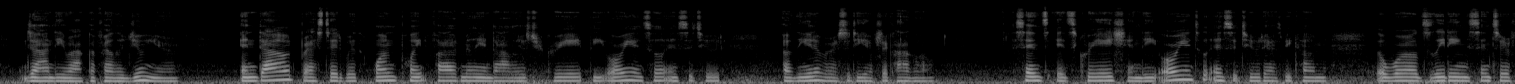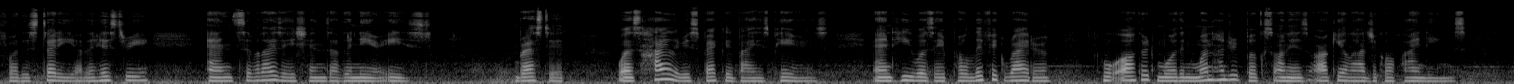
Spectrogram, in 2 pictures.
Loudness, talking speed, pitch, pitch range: -32 LUFS, 130 wpm, 160 Hz, 155-175 Hz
